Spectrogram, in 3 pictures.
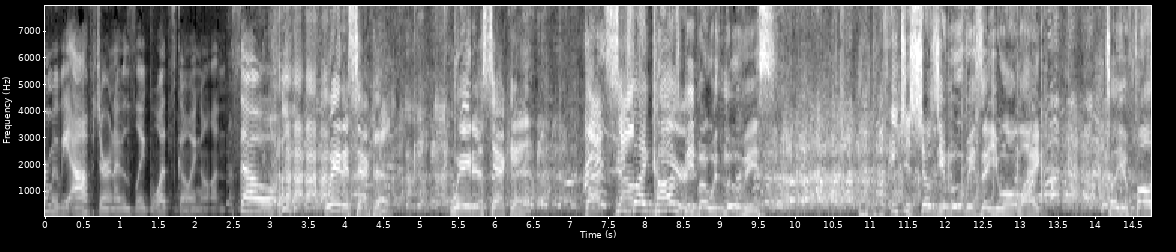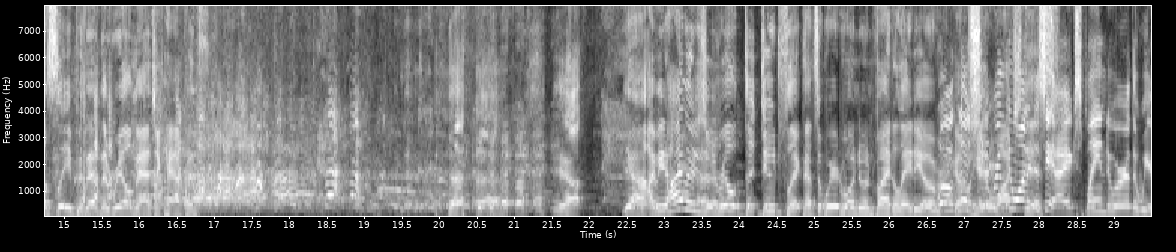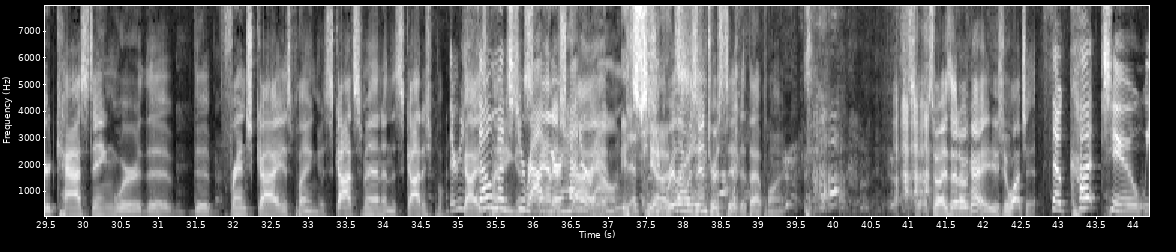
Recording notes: Live from the UCB Franklin in LA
